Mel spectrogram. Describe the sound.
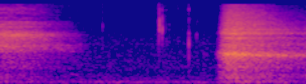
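A preacher takes deep breaths during a sermon: a soft, breathy exhale fades out, a couple of tiny clicks follow in the quiet, then a sudden loud rush of breath.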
